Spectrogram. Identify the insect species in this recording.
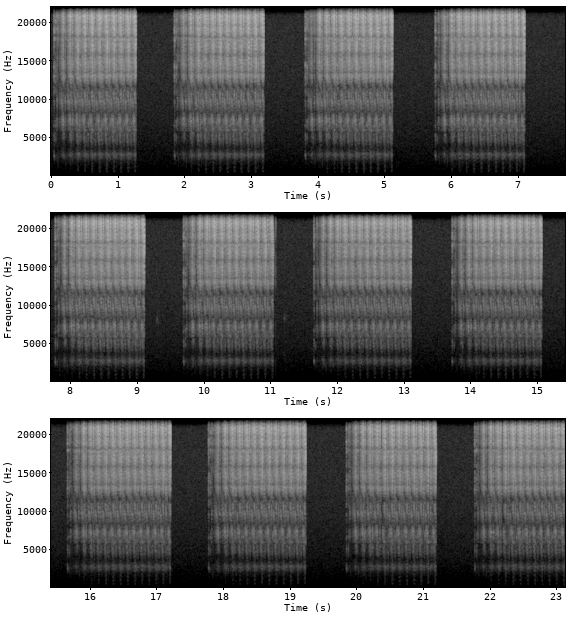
Parnassiana chelmos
